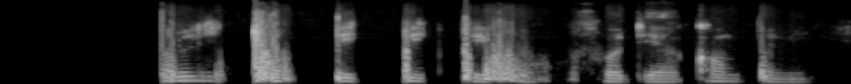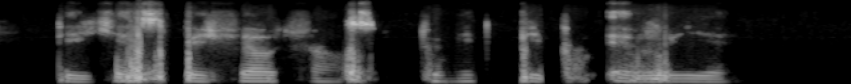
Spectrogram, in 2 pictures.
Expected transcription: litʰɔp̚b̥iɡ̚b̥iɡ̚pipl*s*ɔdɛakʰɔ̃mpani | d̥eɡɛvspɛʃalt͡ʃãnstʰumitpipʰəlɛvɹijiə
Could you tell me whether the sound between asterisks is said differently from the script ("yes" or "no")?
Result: yes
